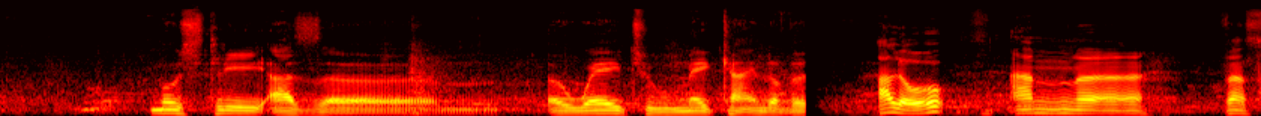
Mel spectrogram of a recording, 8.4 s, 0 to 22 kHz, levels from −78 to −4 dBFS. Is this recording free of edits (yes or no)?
yes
